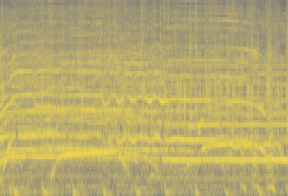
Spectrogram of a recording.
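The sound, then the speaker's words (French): A packed studio crowd cheers and shouts at full volume in the morning, high whoops and yells piling on top of each other in one dense, continuous roar from start to finish. “je veux que ça hurle”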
